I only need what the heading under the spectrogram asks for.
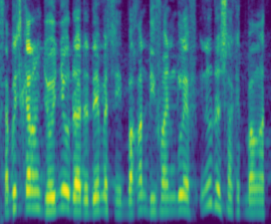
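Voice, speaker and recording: A man's voice: high voice, racing, a little mellow. An Indonesian man giving live game analysis as an esports commentator. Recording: music behind the voice. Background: music.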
